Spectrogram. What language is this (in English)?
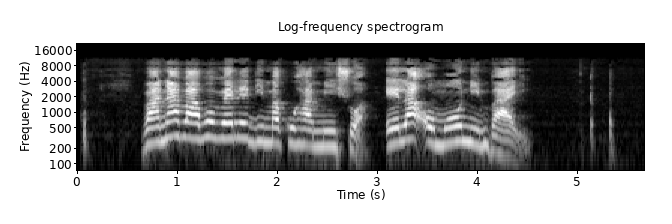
Taita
